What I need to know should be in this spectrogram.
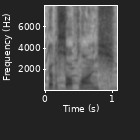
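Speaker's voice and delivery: usual speaking voice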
